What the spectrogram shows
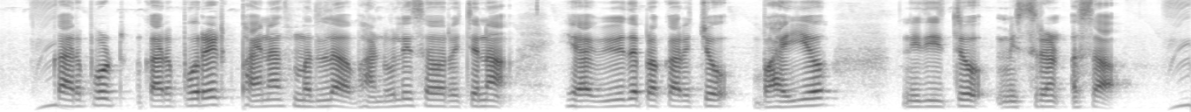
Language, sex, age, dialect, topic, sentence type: Marathi, female, 41-45, Southern Konkan, banking, statement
